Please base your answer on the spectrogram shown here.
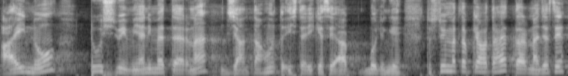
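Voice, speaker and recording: Slow-spelling man teaching. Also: on the high side, big-room sound. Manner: drills slowly, asks and answers his own questions. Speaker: English teacher. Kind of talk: classroom-style vocabulary lesson.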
